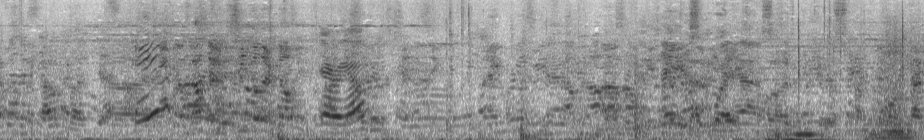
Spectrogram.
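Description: A crowd of young men and women chatter loudly nearby.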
